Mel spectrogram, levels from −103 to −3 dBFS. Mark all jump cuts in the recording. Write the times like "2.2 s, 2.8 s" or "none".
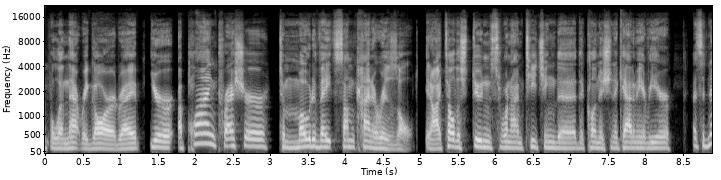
1.3 s, 5.0 s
